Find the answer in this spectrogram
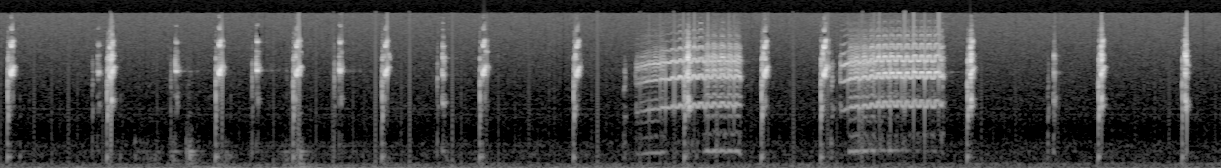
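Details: Common kestrels, wild, courting in a barn owl nest box: scattered sharp high ticking notes, then two buzzy, harmonic whining trills about a second long, followed by more spaced single clicks.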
